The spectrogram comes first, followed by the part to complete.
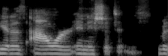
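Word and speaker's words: AURE: e aware understand respect and embrace and i'm pronouncing it as our initiative but it's a-u-r-e i would highly recommend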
